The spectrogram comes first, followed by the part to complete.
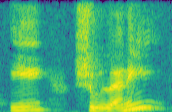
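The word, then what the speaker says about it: eShuleni: to pronounce this myself e shuleni perfect you pronounced it right on uh right on point excellent tell us about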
